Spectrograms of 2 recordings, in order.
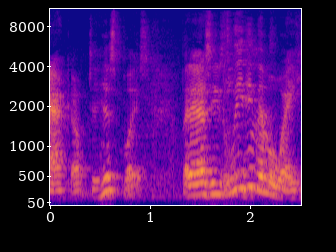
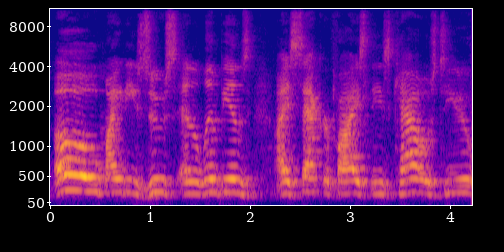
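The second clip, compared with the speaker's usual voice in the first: loud, raised ceremonial proclamation; mock-solemn invocation; 6 semitones higher, 3 dB louder than usual. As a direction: proclaim it grandly to the gods. Baby offers sacrifice to gods.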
